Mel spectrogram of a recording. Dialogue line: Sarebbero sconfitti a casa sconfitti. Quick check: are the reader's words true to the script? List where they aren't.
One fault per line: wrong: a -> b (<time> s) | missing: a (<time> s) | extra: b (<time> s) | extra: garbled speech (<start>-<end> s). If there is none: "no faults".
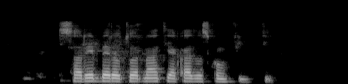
wrong: sconfitti -> tornati (1.2 s)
